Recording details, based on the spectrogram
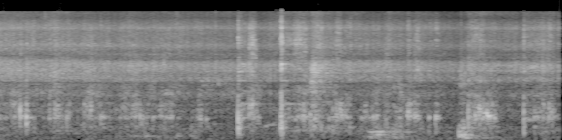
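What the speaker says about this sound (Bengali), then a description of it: "এবার অল্প করে জল দিয়ে দেবো।" Prawn curry spice paste sizzles in a pan after a little water goes in, a broad hiss with scattered scraping and clinks from stirring, close but fairly soft, with a few louder bursts midway.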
